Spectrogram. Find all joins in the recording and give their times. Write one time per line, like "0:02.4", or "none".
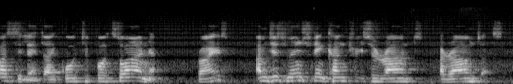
none

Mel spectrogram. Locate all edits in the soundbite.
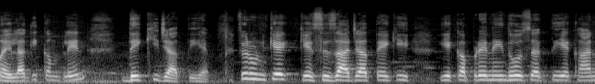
0:02.2

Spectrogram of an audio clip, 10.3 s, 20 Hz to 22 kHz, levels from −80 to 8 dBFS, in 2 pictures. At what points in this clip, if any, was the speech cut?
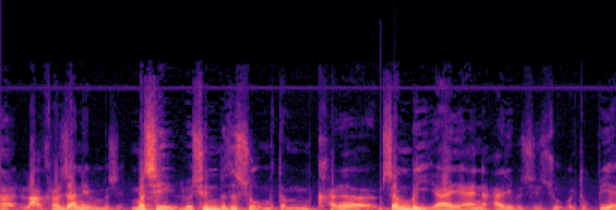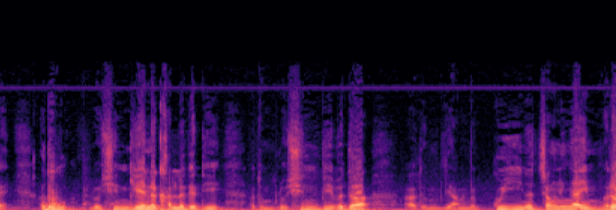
0:00.9
0:03.2

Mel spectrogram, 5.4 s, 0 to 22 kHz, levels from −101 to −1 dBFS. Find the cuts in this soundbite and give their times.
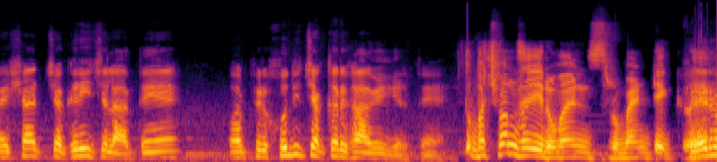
0:03.3

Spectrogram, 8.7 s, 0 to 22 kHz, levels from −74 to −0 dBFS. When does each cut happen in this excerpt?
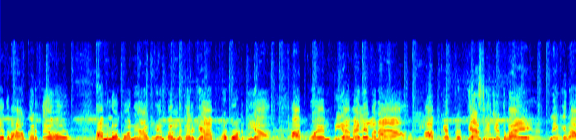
none

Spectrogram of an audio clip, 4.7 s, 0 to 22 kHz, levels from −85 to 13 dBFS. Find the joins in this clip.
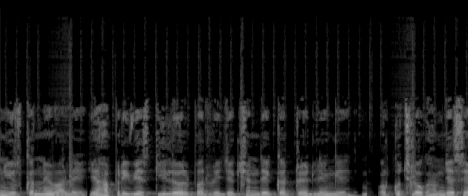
0:00.8
0:03.6

